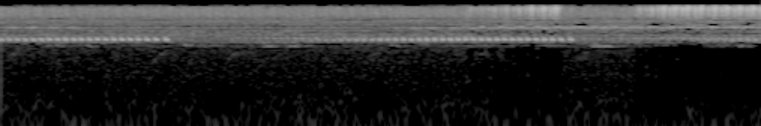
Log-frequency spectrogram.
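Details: Countryside crickets at night, a dense high-pitched insect chorus with a rapid pulsed trill that runs for a second or more, pauses, and resumes, over a constant bright shimmer.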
